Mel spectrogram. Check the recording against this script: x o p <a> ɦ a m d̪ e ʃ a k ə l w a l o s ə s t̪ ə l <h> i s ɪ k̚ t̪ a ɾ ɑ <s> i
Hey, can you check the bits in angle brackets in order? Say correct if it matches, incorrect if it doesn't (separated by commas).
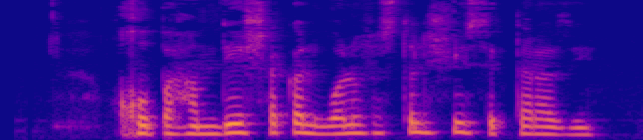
incorrect, incorrect, incorrect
